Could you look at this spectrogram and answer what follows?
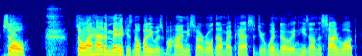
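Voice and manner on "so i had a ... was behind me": ordinary talk, nothing marked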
